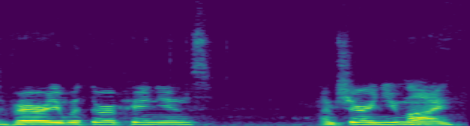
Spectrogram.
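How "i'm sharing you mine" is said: ordinary delivery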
